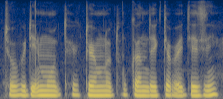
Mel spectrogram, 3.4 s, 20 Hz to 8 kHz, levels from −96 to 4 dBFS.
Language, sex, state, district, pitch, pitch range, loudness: Bengali, male, West Bengal, Cooch Behar, 140 Hz, 140-150 Hz, -16 LUFS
